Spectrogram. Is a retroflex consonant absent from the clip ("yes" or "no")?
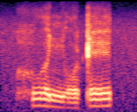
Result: no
